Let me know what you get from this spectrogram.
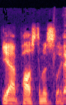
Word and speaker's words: posthumously: I don't think it's the right word, but posthumously. – Yeah, that's it. Yeah. – Yeah. You had the right word, just the pronunciation was a little off.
